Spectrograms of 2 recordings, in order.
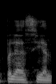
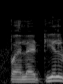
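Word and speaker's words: palatial: है मेरे प्यारे बच्चों प्लेशियल। क्या है? प्लेशियल। मेरे प्यारे बच्चों, आप लोग पैलेटियल पढ़ेंगे लेकिन वो रॉन्ग प्रोनाउंसिएशन हो जाएगा, तो प्लेशियल होगा।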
